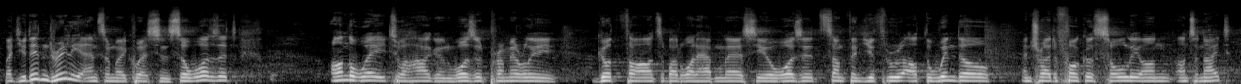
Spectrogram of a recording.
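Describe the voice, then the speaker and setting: High-voiced male host in a hall. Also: normal speed. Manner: chatty, lively questioning. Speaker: arena host and interviewer. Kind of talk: postgame stage interview. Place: stage in a large dark hall. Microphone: handheld mic. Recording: long hall reverb.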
